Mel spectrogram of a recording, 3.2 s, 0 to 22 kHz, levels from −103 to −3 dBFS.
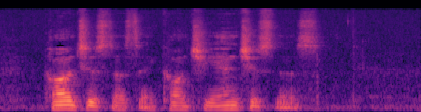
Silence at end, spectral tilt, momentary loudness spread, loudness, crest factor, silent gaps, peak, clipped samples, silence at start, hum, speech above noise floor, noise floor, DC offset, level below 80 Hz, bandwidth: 0.2 s; -4 dB/octave; 13 LU; -36 LUFS; 22 dB; none; -16 dBFS; under 0.1%; 0 s; none; 24 dB; -60 dBFS; under 0.1%; -88 dBFS; 15.5 kHz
